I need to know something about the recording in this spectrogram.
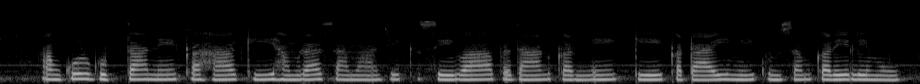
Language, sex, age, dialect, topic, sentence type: Magahi, female, 18-24, Northeastern/Surjapuri, agriculture, question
